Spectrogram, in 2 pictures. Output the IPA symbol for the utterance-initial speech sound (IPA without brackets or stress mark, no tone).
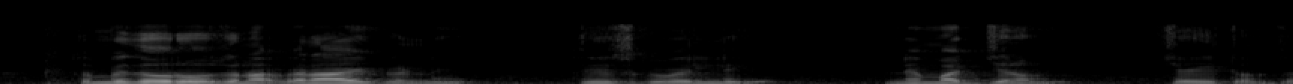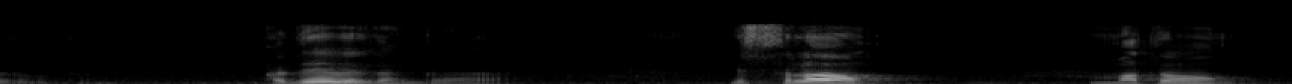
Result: t̪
